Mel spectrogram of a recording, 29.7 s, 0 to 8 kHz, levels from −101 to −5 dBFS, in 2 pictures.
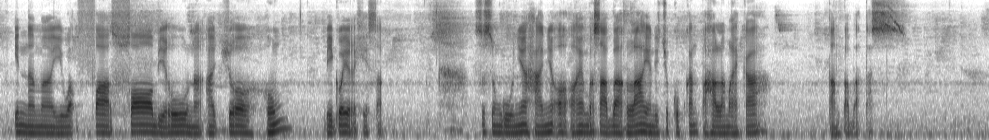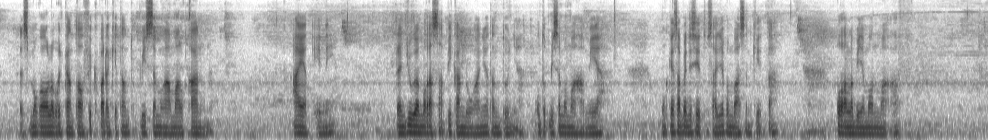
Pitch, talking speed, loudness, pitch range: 100 Hz, 95 wpm, -27 LUFS, 95-105 Hz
